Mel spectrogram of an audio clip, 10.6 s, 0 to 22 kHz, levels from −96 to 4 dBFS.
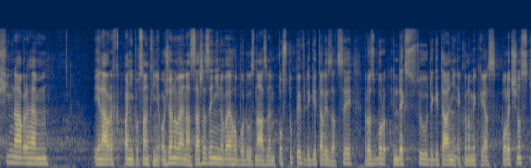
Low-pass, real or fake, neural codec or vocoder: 10.8 kHz; fake; codec, 24 kHz, 3.1 kbps, DualCodec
